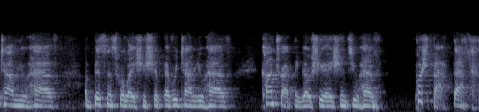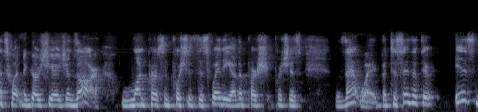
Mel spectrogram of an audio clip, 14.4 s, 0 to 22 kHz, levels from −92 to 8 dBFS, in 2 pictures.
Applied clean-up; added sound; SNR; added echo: none; none; none; none.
